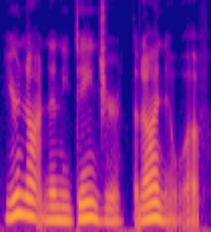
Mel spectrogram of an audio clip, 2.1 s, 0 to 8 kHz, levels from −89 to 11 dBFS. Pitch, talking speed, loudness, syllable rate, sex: 180 Hz, 255 wpm, -17 LUFS, 6.2 syllables/s, female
